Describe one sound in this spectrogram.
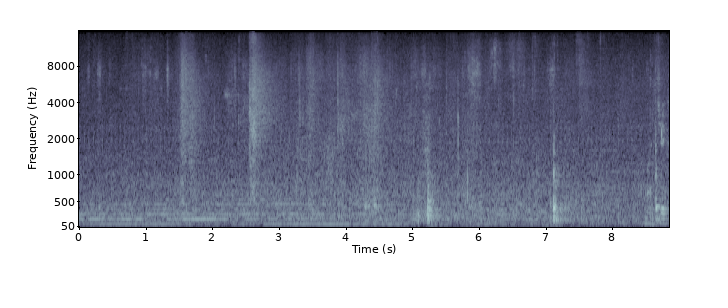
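Hands rub and slide over cardboard.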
